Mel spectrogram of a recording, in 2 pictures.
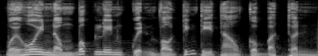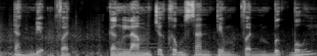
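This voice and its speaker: A man narrating a horror story in a dramatic, measured way. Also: sits low, big pitch swings, darkish tone, slight background noise.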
